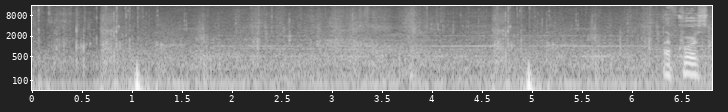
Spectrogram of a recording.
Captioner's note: gentle quiet music; leaves rustling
